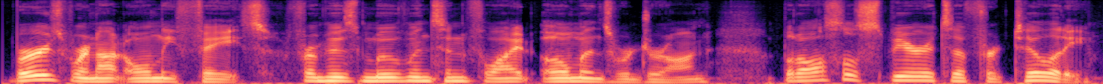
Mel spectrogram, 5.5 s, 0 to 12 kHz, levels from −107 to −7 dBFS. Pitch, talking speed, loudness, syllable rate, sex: 130 Hz, 195 wpm, -19 LUFS, 6.4 syllables/s, male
